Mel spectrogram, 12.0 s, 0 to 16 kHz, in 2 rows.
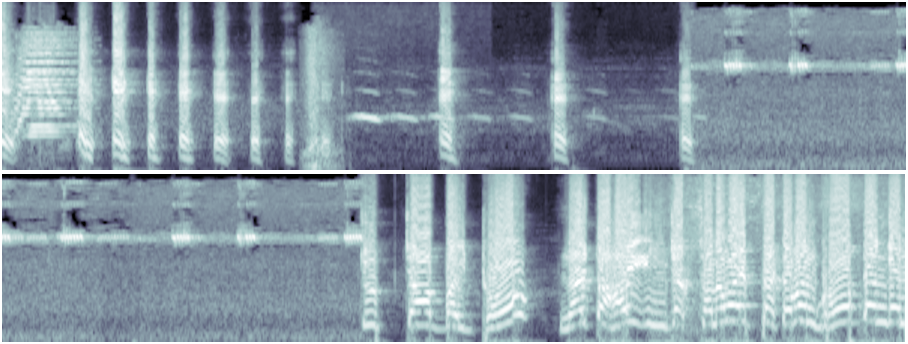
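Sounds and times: low steady hiss: 0:04.2 - 0:12.0
person speaking: 0:04.5 - 0:04.8, 0:08.4 - 0:12.0
crickets chirping: 0:04.6 - 0:08.5.

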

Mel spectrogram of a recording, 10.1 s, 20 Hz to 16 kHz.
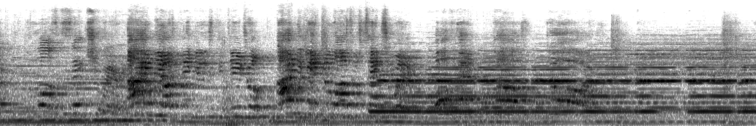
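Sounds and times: orchestral chord with winds: 0:00.0 - 0:10.0.

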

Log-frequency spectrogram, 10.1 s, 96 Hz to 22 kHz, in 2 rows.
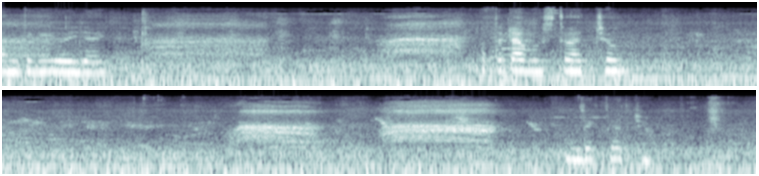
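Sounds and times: crow cawing: 0:00.0 - 0:01.9, 0:02.5 - 0:03.2, 0:06.6 - 0:08.4.

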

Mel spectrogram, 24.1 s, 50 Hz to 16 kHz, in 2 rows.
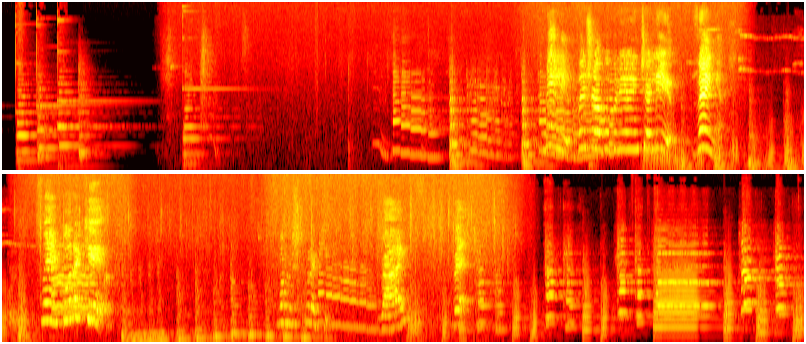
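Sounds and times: instrumental background music: 0:00.2 - 0:03.9, 0:05.7 - 0:24.0
child's voice: 0:08.1 - 0:11.0, 0:12.6 - 0:13.8, 0:16.1 - 0:19.4.

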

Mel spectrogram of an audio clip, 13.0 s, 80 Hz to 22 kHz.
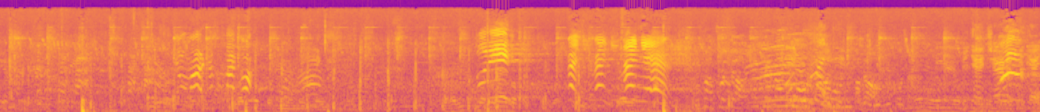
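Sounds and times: people shouting and calling: 0:05.8 - 0:11.2, 0:12.4 - 0:13.0.

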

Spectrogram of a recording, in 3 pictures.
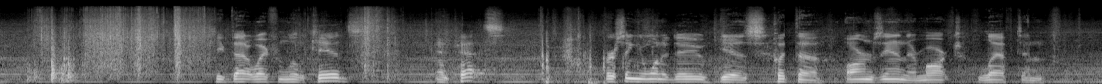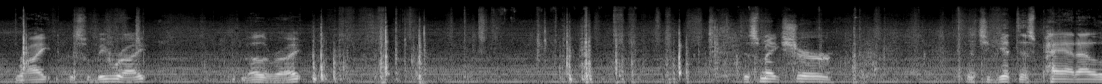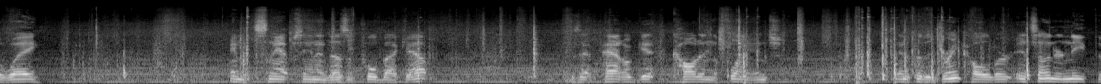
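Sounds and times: plastic bag crinkling: 0:00.3 - 0:02.3.

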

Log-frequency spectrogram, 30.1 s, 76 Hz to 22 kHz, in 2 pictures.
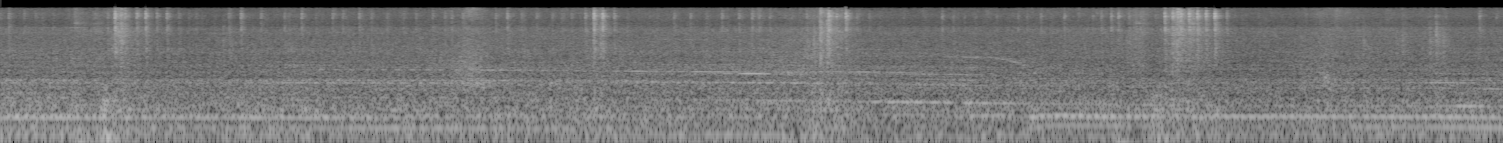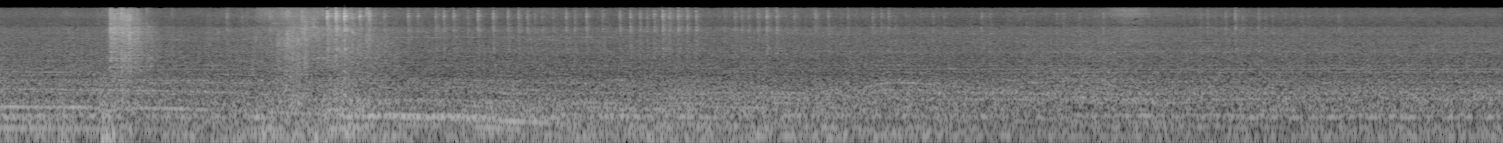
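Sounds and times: bus engine and road noise: 0:00.0 - 0:30.0.

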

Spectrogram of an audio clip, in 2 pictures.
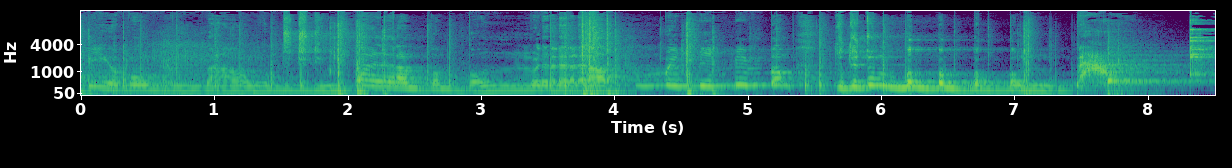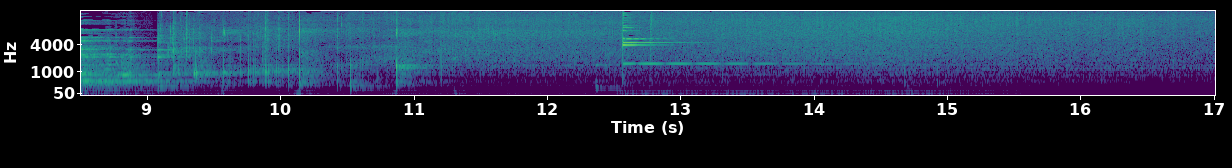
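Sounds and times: faint steady hiss: 0:09.0 - 0:17.0
bright ringing ding: 0:12.6 - 0:14.3.

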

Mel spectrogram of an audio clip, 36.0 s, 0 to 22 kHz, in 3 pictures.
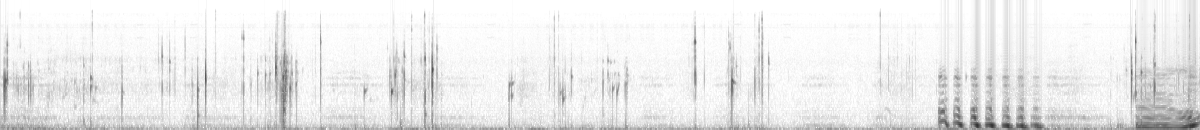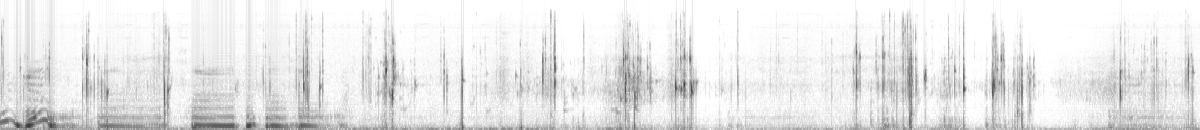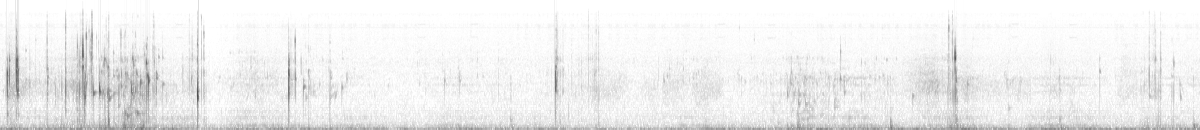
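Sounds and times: water sloshing and gurgling: 0:00.0 - 0:36.0.

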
